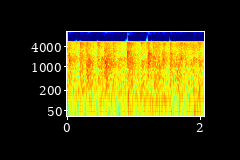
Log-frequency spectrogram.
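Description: Audience clapping: a dense patter of many hand claps.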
